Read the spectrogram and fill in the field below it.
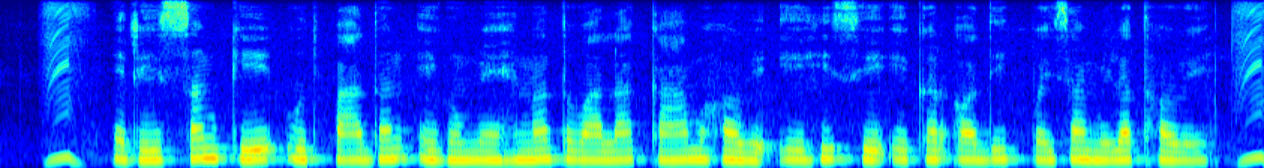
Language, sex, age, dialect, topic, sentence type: Bhojpuri, male, 18-24, Northern, agriculture, statement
